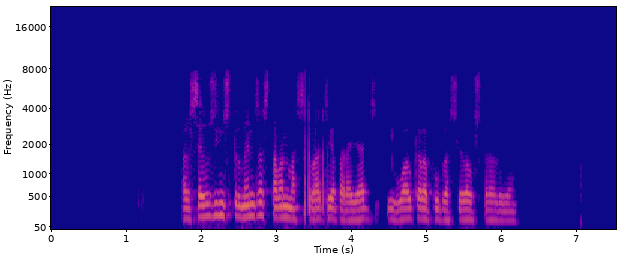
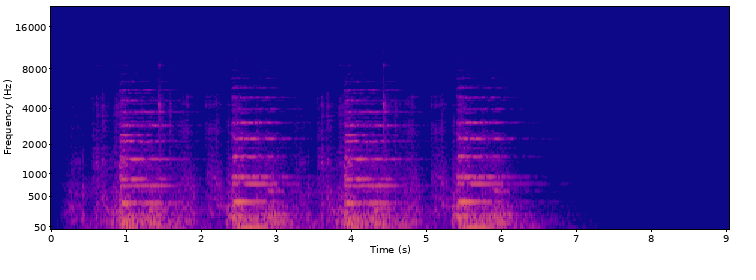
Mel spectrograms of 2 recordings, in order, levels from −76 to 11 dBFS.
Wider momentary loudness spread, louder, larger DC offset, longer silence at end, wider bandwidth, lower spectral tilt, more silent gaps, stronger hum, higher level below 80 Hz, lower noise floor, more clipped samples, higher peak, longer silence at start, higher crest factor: second, 9 LU vs 19 LU; about the same, -30 LUFS vs -31 LUFS; neither; second, 1.35 s vs 2.5 s; second, 8.2 kHz vs 9.8 kHz; about the same, -5.5 dB/octave vs -6 dB/octave; first, 4.41-4.47 s vs none; neither; second, -74 dBFS vs -40 dBFS; second, -73 dBFS vs under -90 dBFS; neither; first, -10 dBFS vs -14 dBFS; first, 1.75 s vs 0.2 s; about the same, 22 dB vs 18 dB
